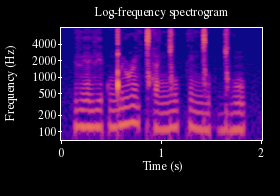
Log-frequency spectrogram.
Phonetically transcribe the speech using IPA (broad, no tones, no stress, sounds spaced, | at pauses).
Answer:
vʲ ɑ̃ vʲ æ p ŋ͡ǃ y ɭ ẽ ǀʰ æ ŋ͡ǀ u k ẽ ŋ͡ǀ ɯ p ɡ͡ǀ ũ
